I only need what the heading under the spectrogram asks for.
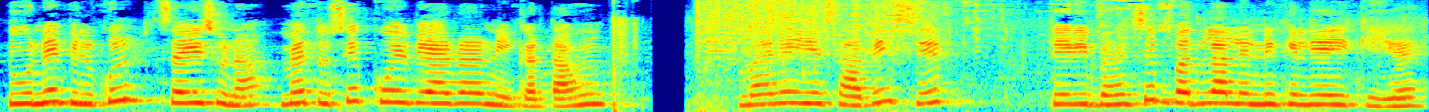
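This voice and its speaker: A woman's voice: high-pitched, a little fast, slight background noise, natural voice. A woman playing a smug, vengeful young man. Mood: taunting. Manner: smug, taunting.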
